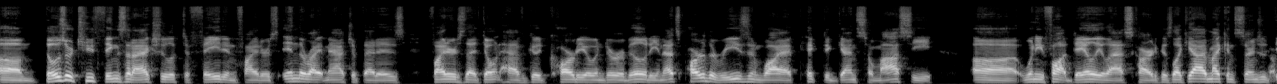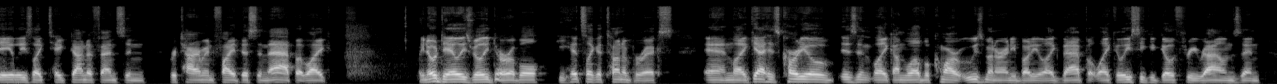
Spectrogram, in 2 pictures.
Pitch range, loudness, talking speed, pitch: 100-115 Hz, -18 LUFS, 240 wpm, 105 Hz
